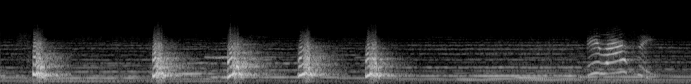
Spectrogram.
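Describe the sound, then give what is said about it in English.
A dog barks five times in a loose, steady rhythm, each bark sharp, then lets out a short rising whine before falling quiet. “Golly, I wish I had a dog like you.”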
